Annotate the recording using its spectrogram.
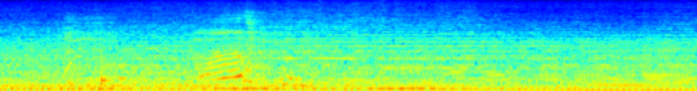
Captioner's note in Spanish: sollozos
